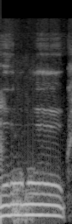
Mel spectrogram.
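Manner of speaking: loud, drawn-out spooky ghostly ooh moan. Explaining how people imitate a ghost, doing a ghost. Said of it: "people may do a ghost and they go".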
